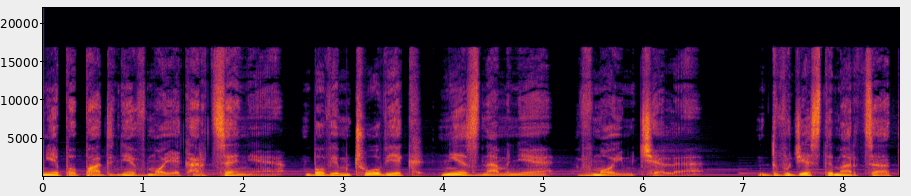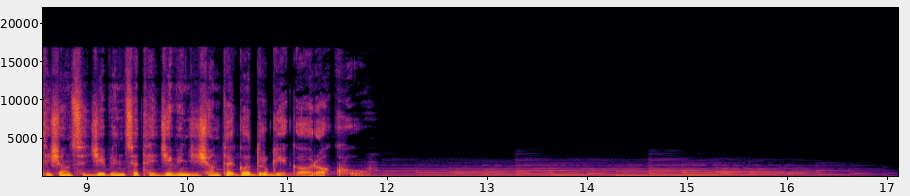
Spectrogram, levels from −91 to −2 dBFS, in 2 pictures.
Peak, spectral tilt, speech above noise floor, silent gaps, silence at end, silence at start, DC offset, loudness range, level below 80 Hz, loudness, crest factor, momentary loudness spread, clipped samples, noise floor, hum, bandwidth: -4 dBFS; -4.5 dB/octave; 34 dB; none; 0.75 s; 0 s; under 0.1%; 19 LU; -38 dBFS; -22 LUFS; 20 dB; 23 LU; under 0.1%; -55 dBFS; none; 17 kHz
